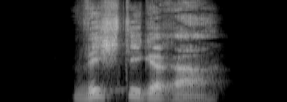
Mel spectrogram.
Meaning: inflection of wichtig: 1. strong/mixed nominative masculine singular comparative degree 2. strong genitive/dative feminine singular comparative degree 3. strong genitive plural comparative degree
- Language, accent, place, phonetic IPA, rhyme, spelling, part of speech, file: German, Germany, Berlin, [ˈvɪçtɪɡəʁɐ], -ɪçtɪɡəʁɐ, wichtigerer, adjective, De-wichtigerer.ogg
